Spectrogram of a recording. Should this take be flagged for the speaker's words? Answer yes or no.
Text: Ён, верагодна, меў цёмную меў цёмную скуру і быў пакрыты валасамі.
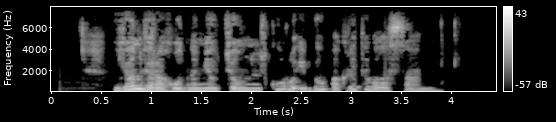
yes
